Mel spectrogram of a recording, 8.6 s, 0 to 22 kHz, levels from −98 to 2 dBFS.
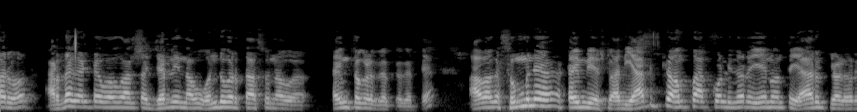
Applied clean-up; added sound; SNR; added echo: none; none; none; none.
